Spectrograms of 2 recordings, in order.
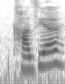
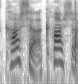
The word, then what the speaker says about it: Kasia: I'd love to know if anybody else has any answers for Kasia. Tell me. Pronounce Kasha. Yes, thank you. That makes more sense. I think Kasia wasn't that far off. Kasha, thanks.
